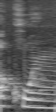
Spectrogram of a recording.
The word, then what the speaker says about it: คุณ: n เพราะ ฉะนั้น น่ะ เวลา ออก เสียง มัน จะ มี เสียง เอ นิด อยู่ ใน คำ ว่า คุณ ตัว นี้ นะ คะ อ่ะ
